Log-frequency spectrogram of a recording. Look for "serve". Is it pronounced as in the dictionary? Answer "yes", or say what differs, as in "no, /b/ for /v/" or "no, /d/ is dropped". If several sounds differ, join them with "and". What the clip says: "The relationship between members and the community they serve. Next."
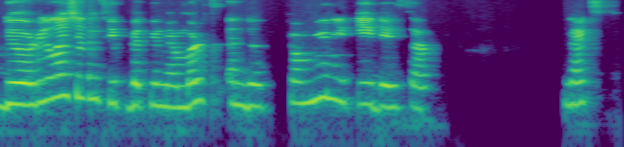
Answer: no, /p/ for /v/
